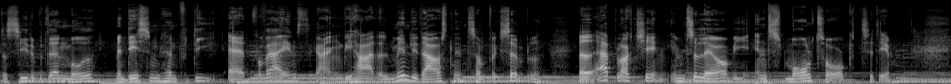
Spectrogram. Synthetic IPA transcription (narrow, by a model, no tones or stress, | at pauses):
d̥ɒsiːd̥e̝pʰɒ̽d̥enmɔ̽ːð̞ˠəmend̥e̝æɐse̝mb̥l̩ɦen̰fɒ̽d̥ḭːʔæd̥pʰɒ̽ʋæɐ̰e̝ːnəsd̥əɡ̥ɑ̈ŋ̰ʋiɦɑ̈e̝d̥ælme̝n̰əlid̥ɑ̈ʊsnid̥sɒ̽mfɒ̽eɡ̥sem̰b̥l̩ʋæːɐð̞̩ˠæb̥b̥lɒ̽ɡ̥t͡ɕʰḛːnjæmnsɒ̽lɛːʊɐʋiʔe̝nsmɒːlt͡sʰɒːɡ̥t͡sʰe̝ld̥e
